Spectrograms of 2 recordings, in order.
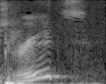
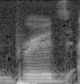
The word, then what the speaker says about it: Broods: What was there was a Broads video this week that was super cool. – Isn't it Broods? – I think so. – That's right, Broods. Laugh, L-A-F.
